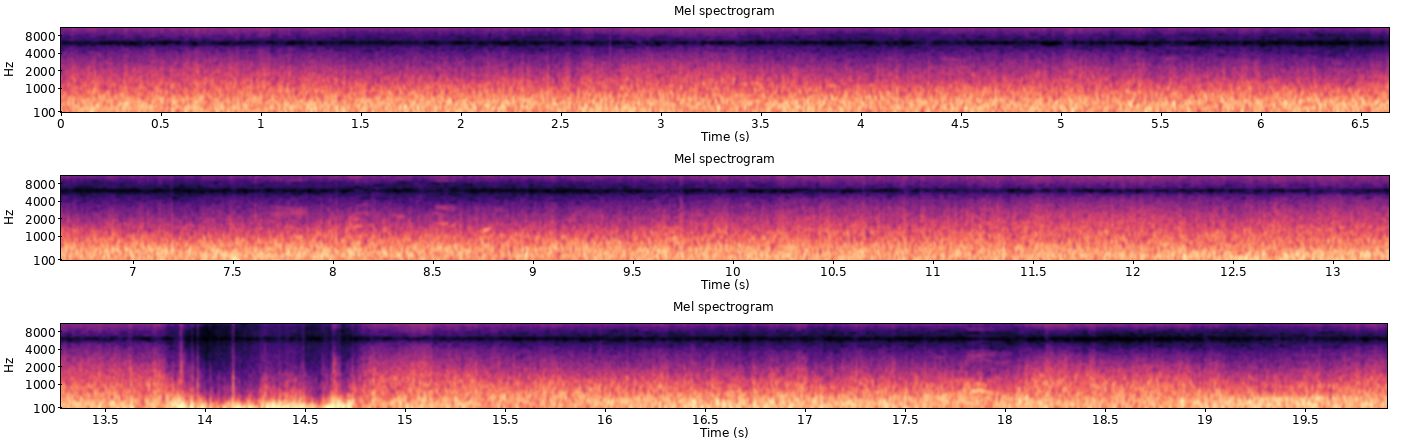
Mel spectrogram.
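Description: Strong wind rushes and buffets loudly outdoors high in the air.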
